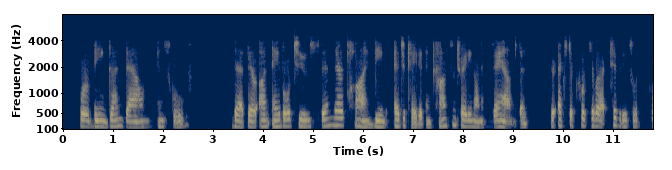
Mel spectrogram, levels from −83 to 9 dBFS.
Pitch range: 150-190 Hz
